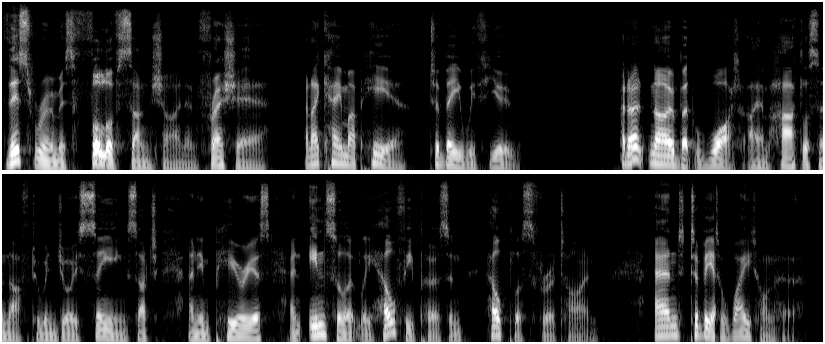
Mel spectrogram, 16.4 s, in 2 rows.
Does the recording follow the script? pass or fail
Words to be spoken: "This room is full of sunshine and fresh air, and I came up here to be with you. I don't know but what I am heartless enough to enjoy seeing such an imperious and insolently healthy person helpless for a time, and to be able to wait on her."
fail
